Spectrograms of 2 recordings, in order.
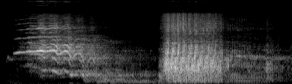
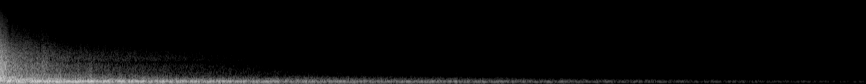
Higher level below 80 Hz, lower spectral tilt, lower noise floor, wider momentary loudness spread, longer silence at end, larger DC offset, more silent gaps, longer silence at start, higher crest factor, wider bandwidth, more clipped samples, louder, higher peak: second, -62 dBFS vs -48 dBFS; second, -2 dB/octave vs -10 dB/octave; second, -42 dBFS vs -72 dBFS; about the same, 22 LU vs 24 LU; second, 0.2 s vs 2.95 s; neither; neither; first, 0.15 s vs 0 s; about the same, 20 dB vs 22 dB; first, over 20 kHz vs 6 kHz; neither; first, -19 LUFS vs -25 LUFS; first, -2 dBFS vs -6 dBFS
